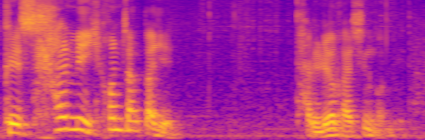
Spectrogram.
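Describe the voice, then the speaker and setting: A male pastor preaching a sermon, emphatic, with rhetorical questions and repeated phrases, swinging from soft passages to loud exhortation. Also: a little high, wildly swooping pitch, normal speed, a little hiss or hum.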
